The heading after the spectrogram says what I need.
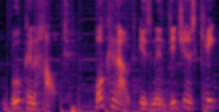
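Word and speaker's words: Boekenhout: name means Ravine of the banout pronounced banout banout is an indigenous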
